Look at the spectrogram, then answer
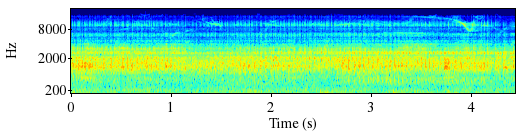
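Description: Spinner dolphins give high, sweeping whistles over a dense hiss of echolocation clicks underwater.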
